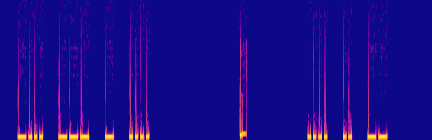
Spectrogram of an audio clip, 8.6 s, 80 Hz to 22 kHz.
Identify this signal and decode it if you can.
Morse code, heard as a keyed tone, about 22 wpm, spaced as for 16 wpm, 700 Hz. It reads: BOTH HIM
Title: 2x Character Spacing - Top 300 Words - 22wpm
